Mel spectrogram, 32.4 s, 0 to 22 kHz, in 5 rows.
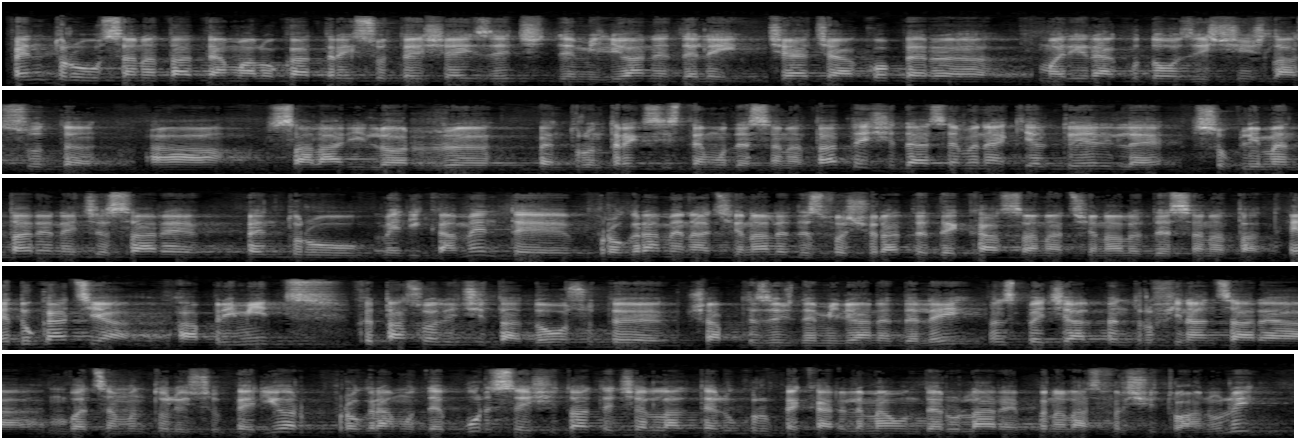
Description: Cum au fost împărțiți banii? – iatâ câteva exemple prezentate de premier după ședința de Guvern.
23oct-15-Ponta-bani-la-sanatate-si-educatie.mp3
